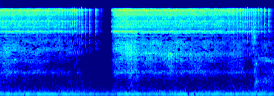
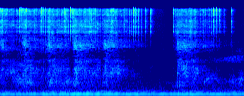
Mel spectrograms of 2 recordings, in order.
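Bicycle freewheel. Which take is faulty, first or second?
first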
